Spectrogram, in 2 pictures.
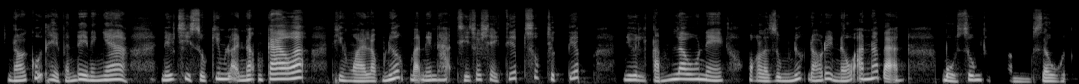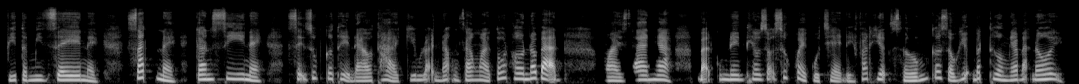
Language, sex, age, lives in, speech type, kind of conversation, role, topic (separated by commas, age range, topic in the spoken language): Vietnamese, female, 30-34, Vietnam, read, expert-assistant, expert, Gần đây nước máy ở nhà tôi thường đục hơn bình thường, nguyên nhân môi trường nào có thể gây ra hiện tượng này?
